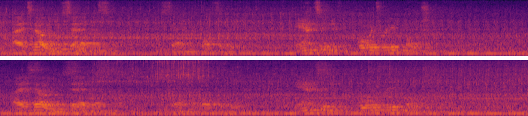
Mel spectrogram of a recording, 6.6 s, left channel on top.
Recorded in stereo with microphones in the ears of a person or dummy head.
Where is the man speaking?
60° left (ahead or behind), 6 m.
